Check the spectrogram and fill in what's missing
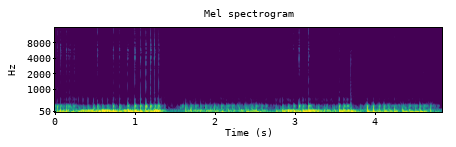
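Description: Long nails scratch and tap the metal mesh grille of a black USB condenser microphone. The result is a dense, boomy, low rumbling scrape with bursts of rapid clicking taps. It dips briefly in the middle before the scratching builds again.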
